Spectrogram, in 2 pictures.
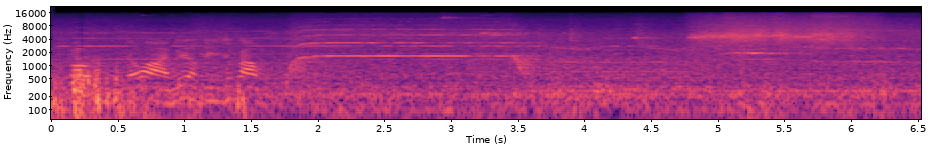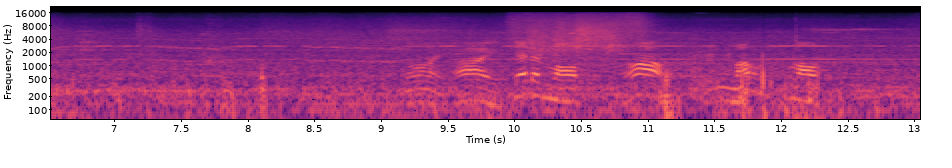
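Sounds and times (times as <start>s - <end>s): machinery whirring: 0.0s - 13.0s
hiss: 4.8s - 6.2s, 10.0s - 10.9s.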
